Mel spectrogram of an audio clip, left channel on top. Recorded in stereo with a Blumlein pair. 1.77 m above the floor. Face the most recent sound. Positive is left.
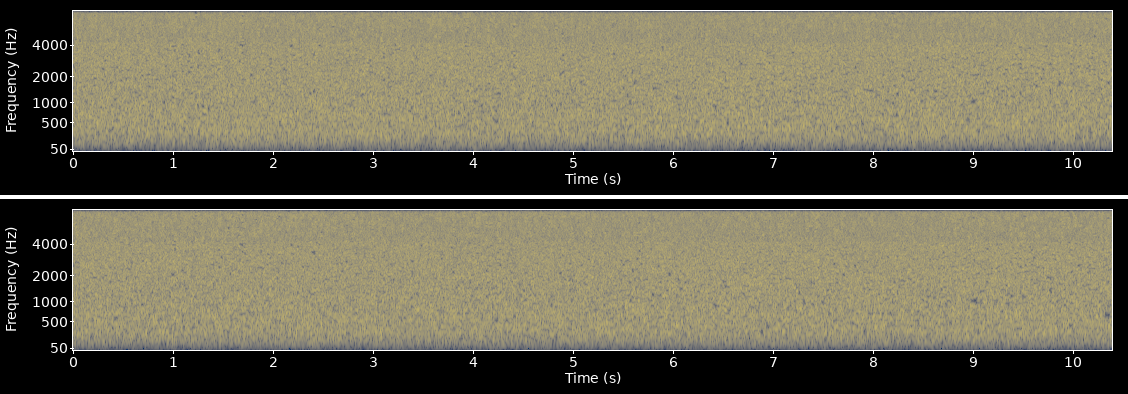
No sound to turn to.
